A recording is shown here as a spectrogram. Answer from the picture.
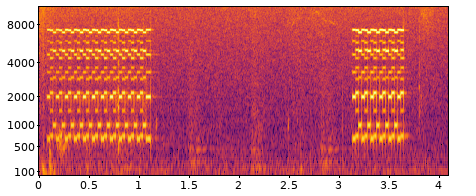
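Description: Siemens/Unify OpenStage 40 desk phone ringing for an incoming call: an electronic warbling ringtone for about a second, a two-second pause, then a shorter ring that stops abruptly as the call is answered with the headset button.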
